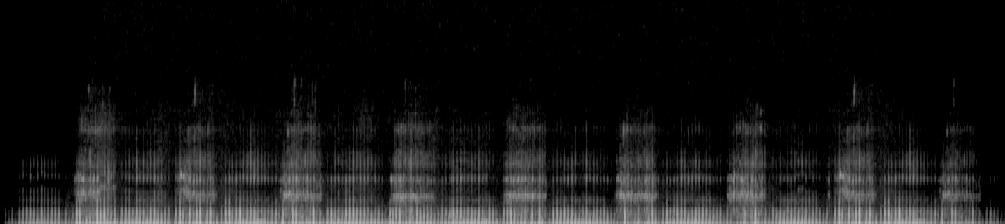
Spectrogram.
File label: cat purring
